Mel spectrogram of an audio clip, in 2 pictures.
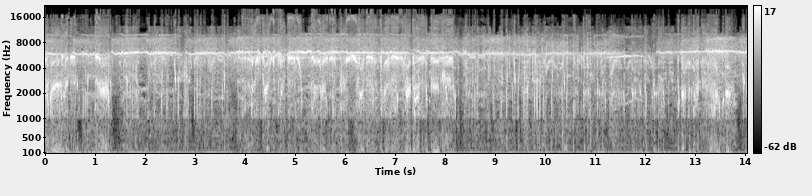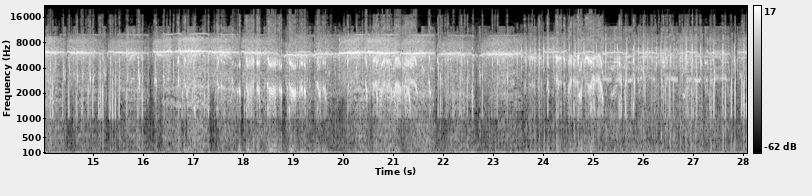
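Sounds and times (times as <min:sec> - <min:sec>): swiftlets twittering and chirping: 0:00.0 - 0:28.0
steady high whistle tone: 0:11.6 - 0:14.8, 0:16.2 - 0:18.7.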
